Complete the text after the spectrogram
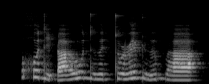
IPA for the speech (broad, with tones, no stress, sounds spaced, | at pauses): χʷ ɨ˥ d i˩ ʔ ɽ a˧ ɦ u˥ dʱ ɨ˧ d tʷ ɯ˧ ɭ i˥ ɖʱ ɨ˩˥ bʱ a˧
